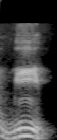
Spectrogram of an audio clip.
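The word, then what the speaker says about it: ميم: এখন এই দুই ঠোঁটের যে শুকনা অংশ আছে, অর্থাৎ বাহিরের যে অংশ, যেটাকে আমরা পিঠ বলতে পারি, যেটা সবসময় শুকনা থাকে, ফাটা থাকে, এই দুইটা শুকনা অংশকে যদি আমরা মিলাই, তাহলে তখন উচ্চারণ হয় মিম।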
